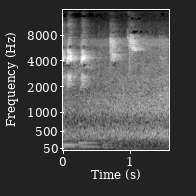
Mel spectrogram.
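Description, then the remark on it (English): A Santa Marta sabrewing, a rare hummingbird species native to the mountains of Colombia, calls with two sharp, high chirps in quick succession, then two softer, slightly lower chirps follow over a faint low hum. “The Santa Marta saberwing is a hummingbird species so rare, they've only been documented twice in recent years.”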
